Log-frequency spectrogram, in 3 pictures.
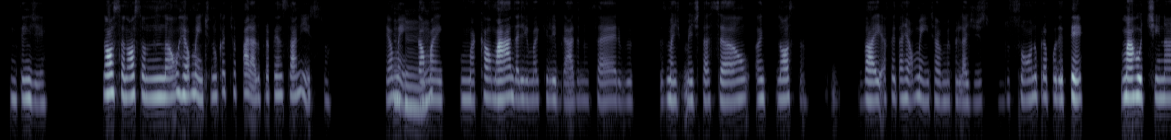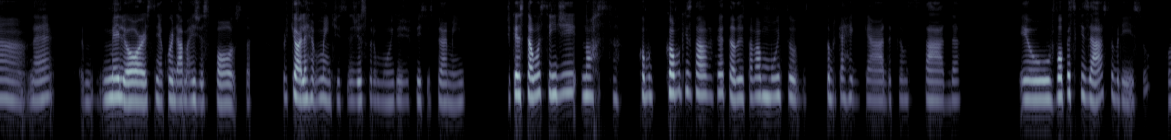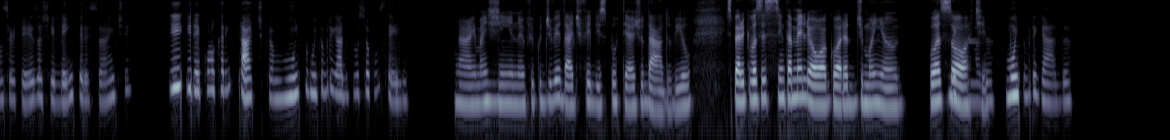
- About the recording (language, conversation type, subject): Portuguese, advice, Como posso mudar minha rotina matinal para ter mais energia pela manhã?
- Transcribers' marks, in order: other background noise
